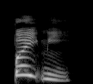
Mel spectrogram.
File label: Bite Me, Attitude, 1 boy, 10 yrs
